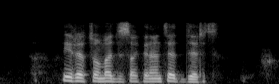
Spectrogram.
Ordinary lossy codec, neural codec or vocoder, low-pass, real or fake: Opus, 24 kbps; codec, 16 kHz in and 24 kHz out, 0.8 kbps, FocalCodec, streaming, 65536 codes; 7.2 kHz; fake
